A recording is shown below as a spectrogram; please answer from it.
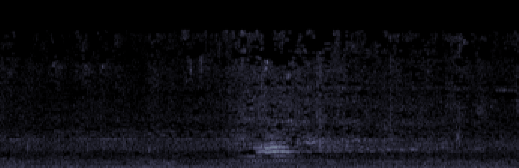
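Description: Street background at night: a steady low rumble with faint voices, and a brief high-pitched call about halfway through.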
